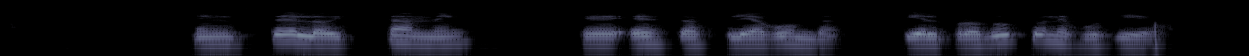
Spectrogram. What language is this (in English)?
Esperanto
